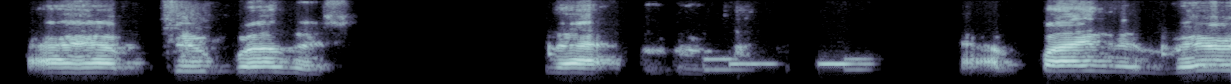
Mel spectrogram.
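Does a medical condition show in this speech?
Yes: ALS; onset in hands and arms, tracheostomy.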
